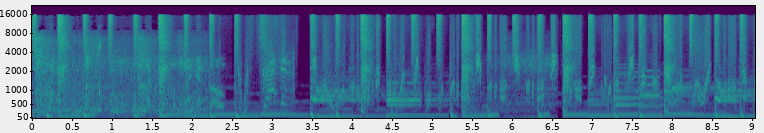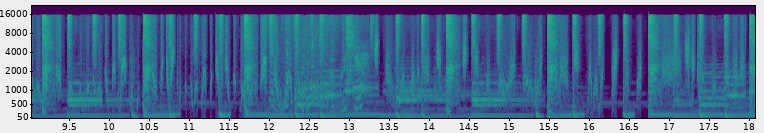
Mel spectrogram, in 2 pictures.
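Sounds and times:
hip hop music: 0.0 - 18.0
turntable scratches: 0.0 - 18.0.

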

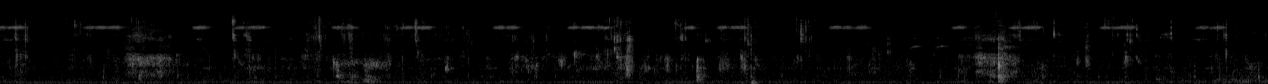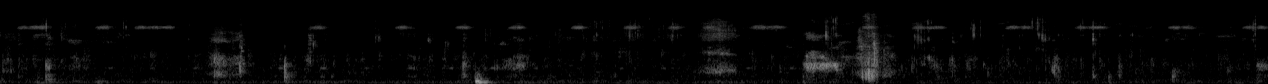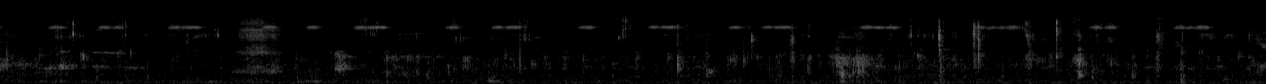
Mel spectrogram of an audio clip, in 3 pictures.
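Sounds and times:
chewing and lip smacks: 0.0 - 38.0.

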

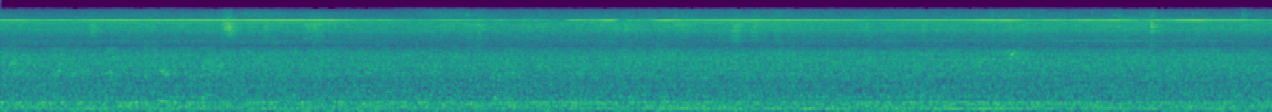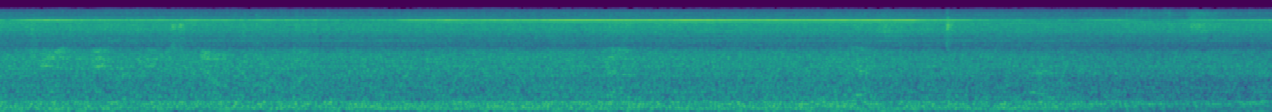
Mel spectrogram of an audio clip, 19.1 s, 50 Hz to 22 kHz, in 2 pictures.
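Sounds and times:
subway car ventilation humming: 0.0 - 19.0.

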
